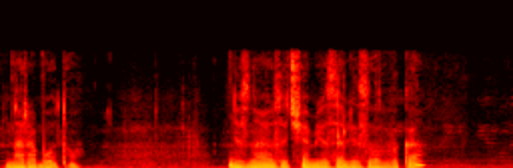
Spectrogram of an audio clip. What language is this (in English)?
Russian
